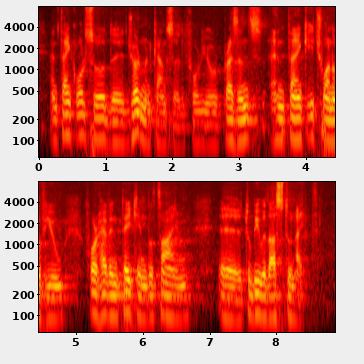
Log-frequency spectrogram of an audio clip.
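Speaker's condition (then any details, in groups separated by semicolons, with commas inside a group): No condition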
